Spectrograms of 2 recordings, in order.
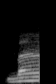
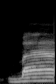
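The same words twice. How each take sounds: First: The vowel is said through the nose. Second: The vowel is said through the mouth. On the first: The speaker calls it wrong. "Yang salah ba, ba, ini masuk hidung" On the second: The speaker calls it right. "yang benar ba, harus mulut"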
